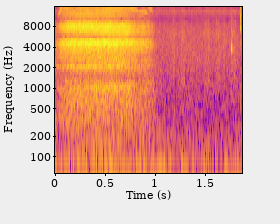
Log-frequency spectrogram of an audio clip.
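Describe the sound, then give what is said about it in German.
A deep, airy breath drawn in for about a second, then fading into near silence, with a faint click at the very end. “Wir atmen tief ein”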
